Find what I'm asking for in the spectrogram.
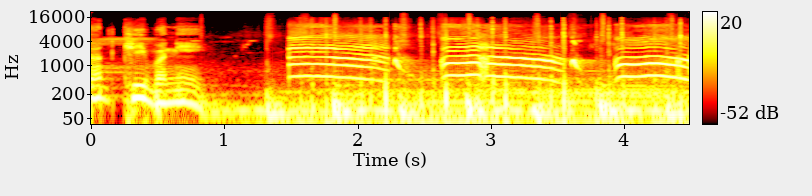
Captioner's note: baby crying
